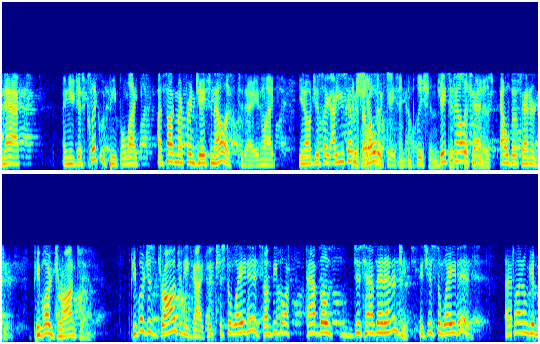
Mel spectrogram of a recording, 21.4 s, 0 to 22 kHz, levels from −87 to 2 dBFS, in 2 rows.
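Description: From the start, the far end is playing the call through a loudspeaker with no echo canceller, so its microphone returns the talker's speech after the network round trip. Every phrase is followed, roughly a fifth of a second later, by a copy about 16 dB quieter and thinner, a steady shadow trailing each syllable across the whole clip.

The speech also passes through the iLBC codec, whose narrowband coding discards everything above 4 kHz and rebuilds each short frame independently. The result is plainly audible: dull, telephone-band speech with a rough, slightly synthetic grain. The frame rhythm fits 20 ms frames, and the quality points to the 15.2 kbps mode.

Packets then go missing, producing lost iLBC frames. Each time, the decoder fills the gap by repeating the last pitch cycle blended with noise, and the speech recovers as soon as real frames return. The worst stretch runs from 5.34 to 5.96 s, where about 400 ms is lost in scattered bursts, the longest close to 150 ms, heard as held, buzzy vowel fragments. 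Short single gaps follow at 7.64 s (60 ms) and 10.22 s (80 ms). A scattered cluster from 14.84 to 15.11 s loses 160 ms, with runs up to about 70 ms. Another cluster from 16.60 to 16.82 s loses 120 ms in brief pieces, and a last 60 ms gap falls at 20.86 s.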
